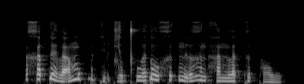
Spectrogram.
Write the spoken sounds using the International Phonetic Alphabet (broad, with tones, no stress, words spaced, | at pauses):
xa˦˥t̚ɗɛ̤˨˩la̰ː˧˥ mɔ˦˥p̚lɨ̰˧˨kḭ˧˨wt͡ɕə˨˦w t̪ʰu˨˦ə̯ɗo˨˦ xə˦˥t̚nɨ̰˧˥ə̯ɣə˧n ha˧n la˦˥t̚kə˨˩t̚hɔ̤˨˩w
